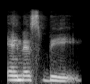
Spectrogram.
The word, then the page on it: NSB: Indian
